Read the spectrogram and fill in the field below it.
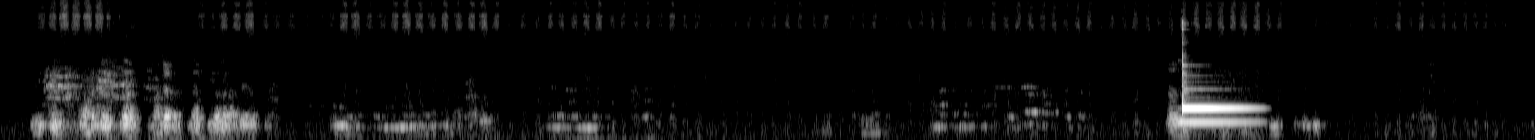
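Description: A pencil scratches softly across paper in quick strokes.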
